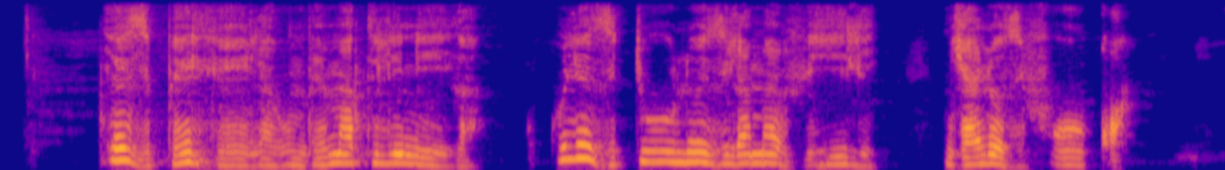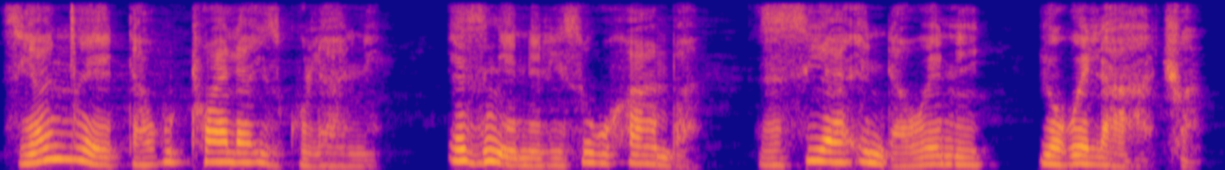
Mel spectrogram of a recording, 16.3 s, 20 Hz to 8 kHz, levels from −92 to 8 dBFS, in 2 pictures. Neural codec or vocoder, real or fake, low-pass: vocoder, 22.05 kHz, 80 mel bands, WaveNeXt; fake; 7.2 kHz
